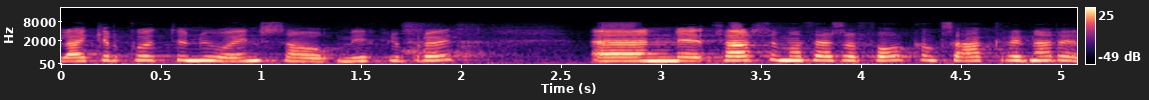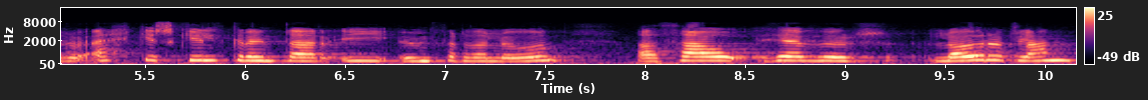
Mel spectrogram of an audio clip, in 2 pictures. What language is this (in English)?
Icelandic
